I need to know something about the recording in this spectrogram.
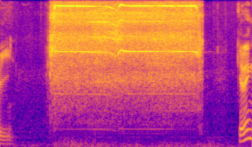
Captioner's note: drill whining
